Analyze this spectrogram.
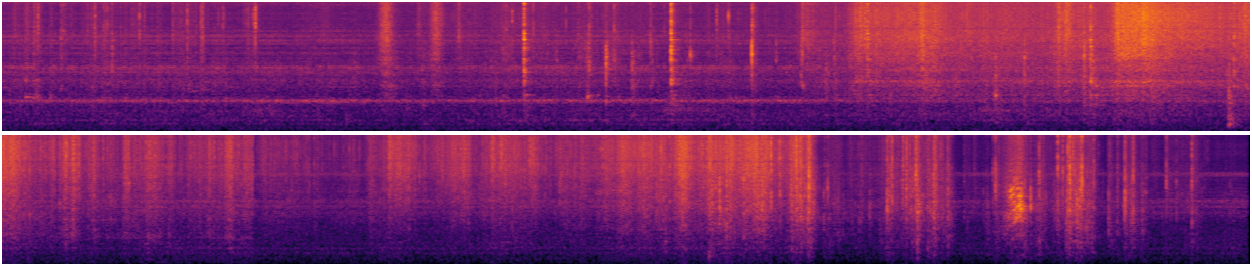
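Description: Pickling liquid bubbling and sizzling in an aluminium pot as dried daikon strips are stirred through it with chopsticks, cooking the liquid down until almost none is left. There are scattered clicks, and the sizzling is loudest for a few seconds around the middle. Near the end a plastic zip-top bag crinkles.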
